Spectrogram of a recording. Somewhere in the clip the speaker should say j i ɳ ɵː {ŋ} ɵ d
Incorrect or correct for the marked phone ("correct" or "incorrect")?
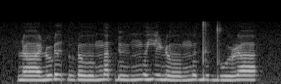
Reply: correct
